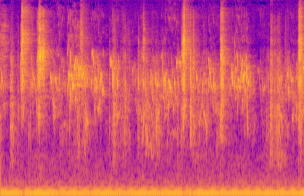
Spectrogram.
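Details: Singing parakeets: busy warbled chatter mixed with sharp clicks and squeaks, steady in loudness, with a faint low hum.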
